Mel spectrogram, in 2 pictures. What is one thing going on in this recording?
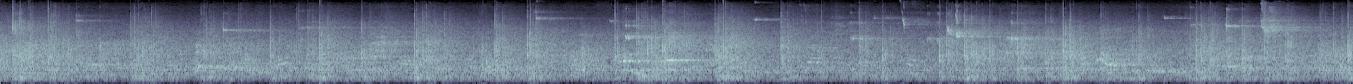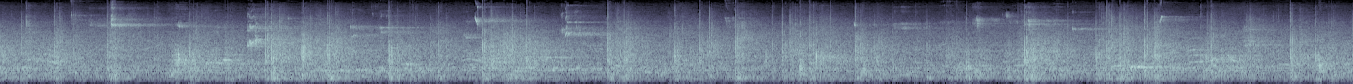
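Basketballs bounce on a wooden floor in a large echoing hall.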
